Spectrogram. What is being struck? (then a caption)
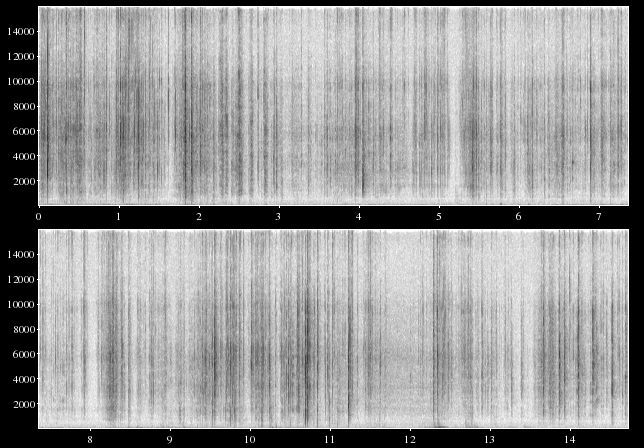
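Crumpled aluminium foil ball. A crumpled aluminium foil ball is squeezed in both hands, producing continuous bright crinkling and crackling throughout. Sharp crackles and low handling thumps stand out, with a louder burst near the end. The crinkles are dry and short, with almost no ring.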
